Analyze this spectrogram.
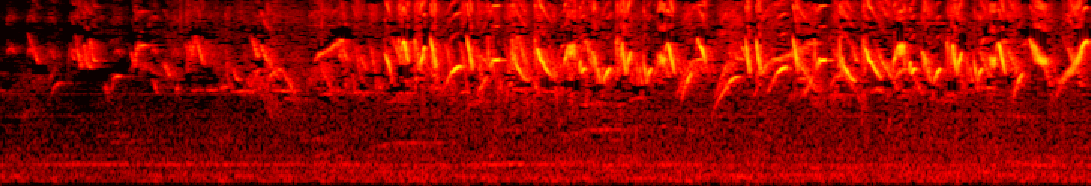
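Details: Lemon finch singing vigorously: faint notes at first, then from about two and a half seconds a loud, dense run of quick downward-sweeping whistles and twitters that continues steadily to the end.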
